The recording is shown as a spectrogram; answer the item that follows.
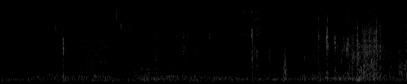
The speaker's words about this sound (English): There's a lot of paper up here this morning. I got to keep it moving so I have the right piece in front of me.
